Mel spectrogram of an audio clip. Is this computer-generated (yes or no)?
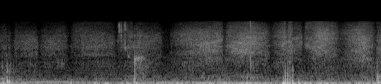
yes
